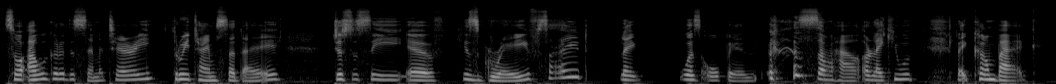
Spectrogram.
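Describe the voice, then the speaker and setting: A woman from Costa Rica, talking in a halting way with many restarts and fillers in a casual podcast chat. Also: medium pitch, lively intonation, no room sound. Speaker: co-host.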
